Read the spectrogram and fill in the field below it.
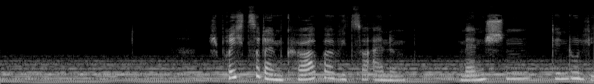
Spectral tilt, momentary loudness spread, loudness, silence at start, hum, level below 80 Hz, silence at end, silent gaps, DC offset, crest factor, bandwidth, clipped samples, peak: -5.5 dB/octave; 11 LU; -23 LUFS; 0 s; none; -60 dBFS; 0 s; none; under 0.1%; 16 dB; 14.5 kHz; under 0.1%; -6 dBFS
